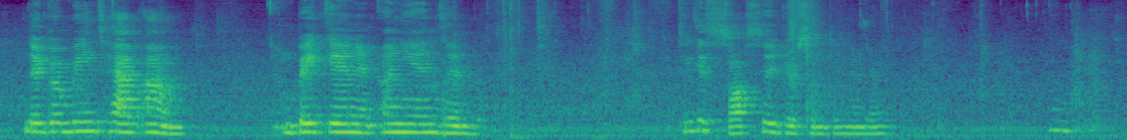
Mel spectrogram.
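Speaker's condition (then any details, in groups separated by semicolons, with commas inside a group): No condition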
